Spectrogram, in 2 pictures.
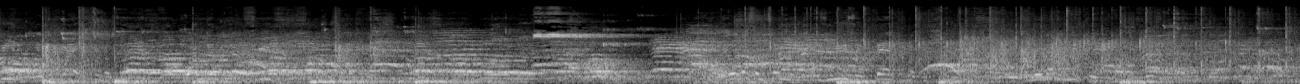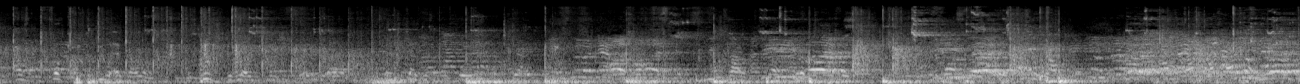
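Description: A basketball bounces with dull thuds on a wooden floor.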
